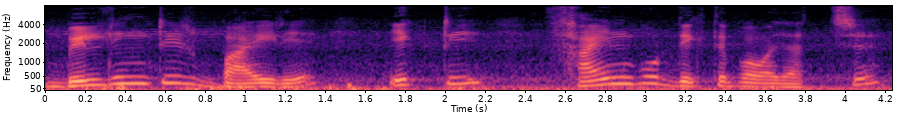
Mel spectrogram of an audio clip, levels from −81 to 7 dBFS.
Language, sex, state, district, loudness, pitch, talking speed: Bengali, male, West Bengal, Malda, -18 LUFS, 155 Hz, 140 wpm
